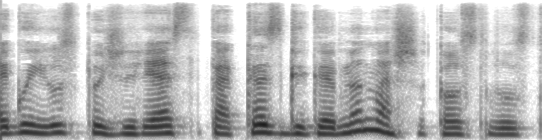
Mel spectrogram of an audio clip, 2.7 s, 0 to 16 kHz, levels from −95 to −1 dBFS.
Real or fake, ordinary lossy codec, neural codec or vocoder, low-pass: fake; AAC, 64 kbps; codec, 32 kHz, 1.9 kbps, SNAC; 14.4 kHz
